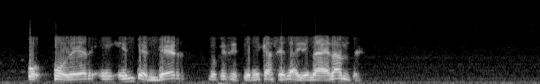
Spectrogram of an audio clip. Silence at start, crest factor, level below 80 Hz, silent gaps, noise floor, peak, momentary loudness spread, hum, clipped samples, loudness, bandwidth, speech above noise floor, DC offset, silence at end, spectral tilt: 0.3 s; 16 dB; -46 dBFS; none; -46 dBFS; 0 dBFS; 9 LU; none; under 0.1%; -14 LUFS; 4 kHz; 33 dB; under 0.1%; 1.8 s; -7.5 dB/octave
